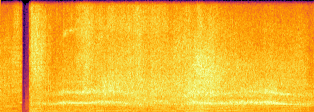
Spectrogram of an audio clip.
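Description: Tyres screech as cars speed off.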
